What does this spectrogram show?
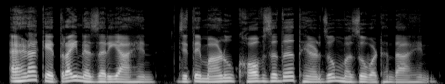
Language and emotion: Sindhi, neutral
